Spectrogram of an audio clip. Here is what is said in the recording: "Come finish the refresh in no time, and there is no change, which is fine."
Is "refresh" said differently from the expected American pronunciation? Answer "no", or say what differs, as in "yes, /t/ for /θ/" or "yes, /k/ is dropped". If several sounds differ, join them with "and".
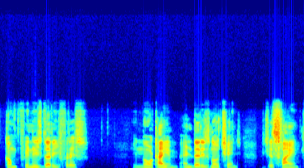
no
